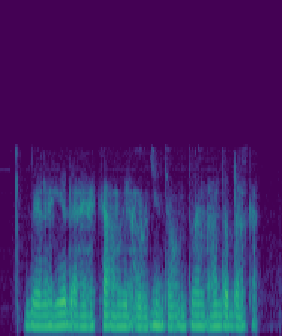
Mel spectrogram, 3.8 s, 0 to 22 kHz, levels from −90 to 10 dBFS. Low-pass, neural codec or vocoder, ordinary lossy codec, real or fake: 3.6 kHz; vocoder, 22.05 kHz, 80 mel bands, HiFi-GAN; none; fake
